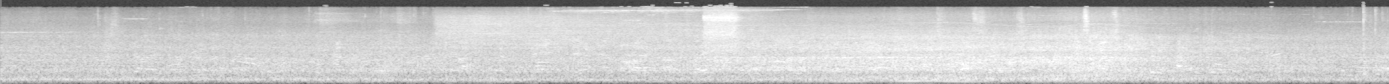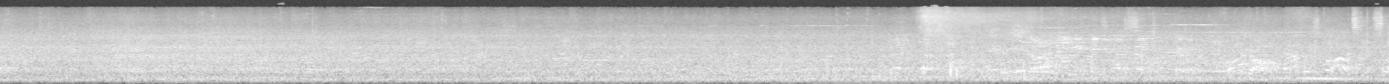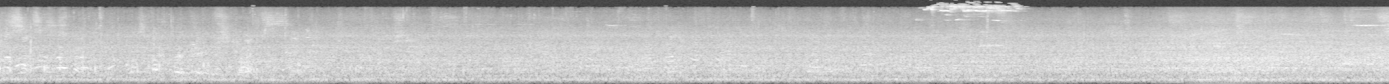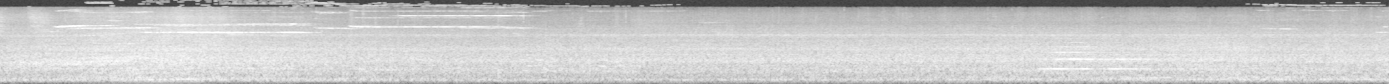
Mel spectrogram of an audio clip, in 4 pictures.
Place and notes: This is a recording made at the Manchester Piccadilly bus station. It was a chilling afternoon, yet, very busy as usual.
